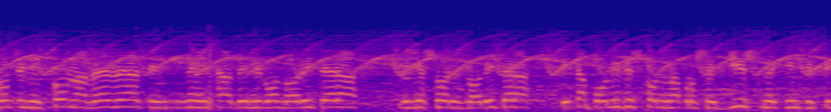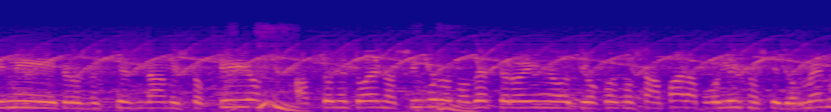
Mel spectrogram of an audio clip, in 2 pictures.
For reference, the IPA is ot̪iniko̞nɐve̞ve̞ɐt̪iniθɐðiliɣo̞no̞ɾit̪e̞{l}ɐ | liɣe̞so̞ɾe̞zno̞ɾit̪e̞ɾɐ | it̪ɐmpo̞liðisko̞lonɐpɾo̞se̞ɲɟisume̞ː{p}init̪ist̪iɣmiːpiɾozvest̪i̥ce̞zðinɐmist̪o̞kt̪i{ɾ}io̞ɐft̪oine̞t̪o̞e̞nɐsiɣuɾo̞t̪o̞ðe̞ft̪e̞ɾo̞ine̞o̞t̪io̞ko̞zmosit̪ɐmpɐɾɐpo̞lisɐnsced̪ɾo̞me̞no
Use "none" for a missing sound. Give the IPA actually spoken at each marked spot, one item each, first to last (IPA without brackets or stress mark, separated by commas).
ɾ, c, ɾ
